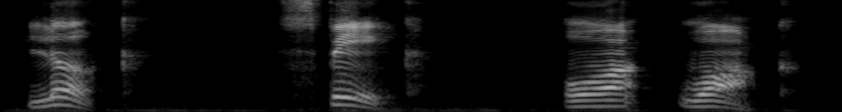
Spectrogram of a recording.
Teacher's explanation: In English, the K sound often releases a small puff of air at the end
